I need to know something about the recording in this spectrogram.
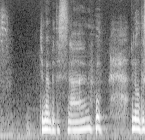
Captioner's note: Evelyn chuckling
